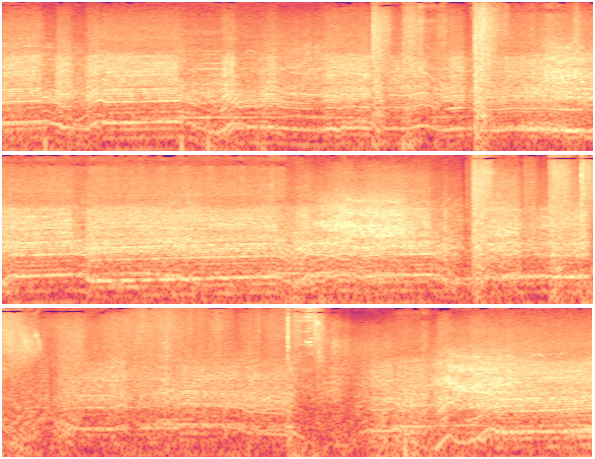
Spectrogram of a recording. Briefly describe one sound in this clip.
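A car engine revs high and shifts gears as it races.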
